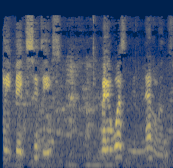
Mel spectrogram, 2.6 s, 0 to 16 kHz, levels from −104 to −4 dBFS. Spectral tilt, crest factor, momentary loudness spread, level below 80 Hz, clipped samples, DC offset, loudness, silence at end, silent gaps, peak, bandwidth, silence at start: 1 dB/octave; 22 dB; 19 LU; -66 dBFS; under 0.1%; under 0.1%; -23 LUFS; 0.2 s; none; -4 dBFS; 11.5 kHz; 0.05 s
